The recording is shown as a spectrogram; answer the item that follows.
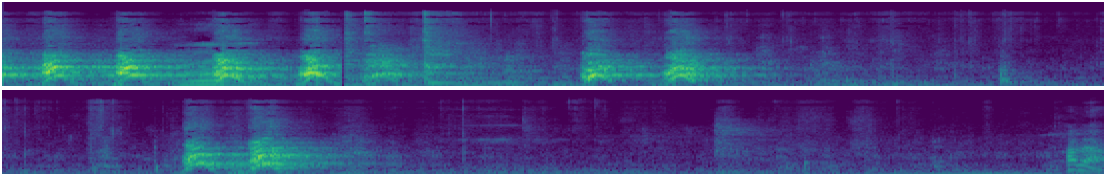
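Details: Presa Canario, the lame 'dog king', still marking territory while facing a rival: a rapid run of about five deep, harsh barks in the first two seconds, two more near three seconds, a pair near seven seconds, then quiet.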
